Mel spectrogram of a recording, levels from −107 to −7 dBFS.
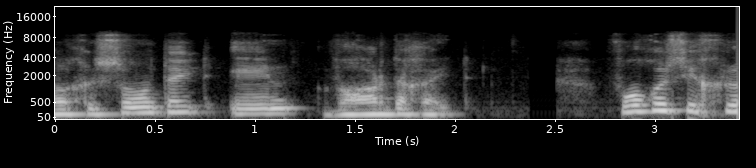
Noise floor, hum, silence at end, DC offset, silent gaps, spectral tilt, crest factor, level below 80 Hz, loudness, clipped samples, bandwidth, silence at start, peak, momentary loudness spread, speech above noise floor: -70 dBFS; none; 0 s; under 0.1%; none; -7 dB/octave; 16 dB; -72 dBFS; -34 LUFS; under 0.1%; 9.4 kHz; 0 s; -18 dBFS; 7 LU; 37 dB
